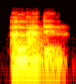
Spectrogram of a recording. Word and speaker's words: Aladdin: But the correct pronunciation is Aladdin. Aladdin. It's not Aladdin. It's Aladdin.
